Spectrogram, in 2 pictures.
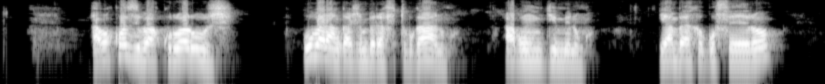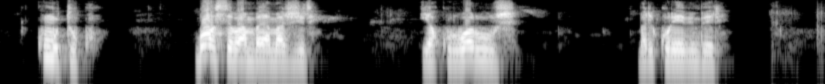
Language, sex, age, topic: Kinyarwanda, male, 25-35, health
